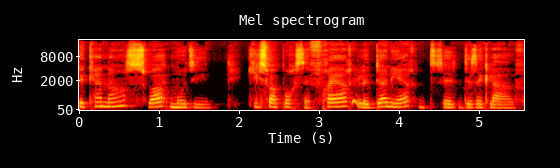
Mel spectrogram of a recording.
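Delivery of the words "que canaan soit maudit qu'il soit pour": ordinary delivery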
